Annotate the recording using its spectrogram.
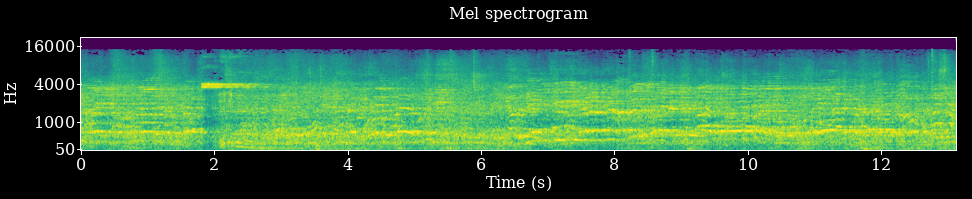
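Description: A crowd of young people talks and calls out in a large echoing hall.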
